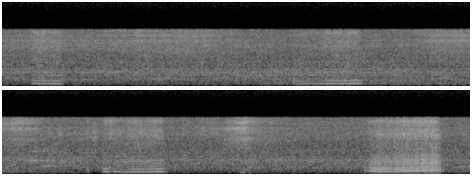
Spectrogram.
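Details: Croqueta, a pet dog, snoring while asleep: low harmonic rasping snores in drawn-out bursts about every four seconds, with a louder, fuller snore near the end and quiet room noise between.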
